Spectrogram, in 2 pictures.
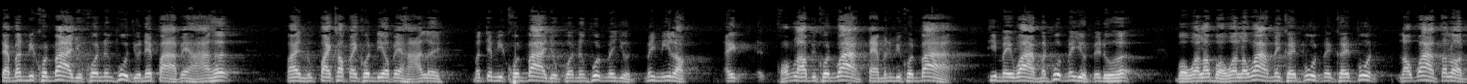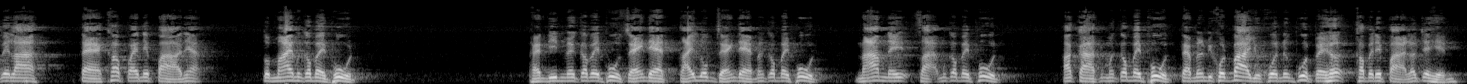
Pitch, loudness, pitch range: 160 Hz, -17 LUFS, 150-175 Hz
